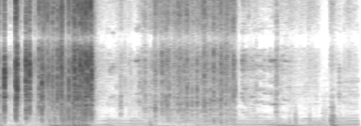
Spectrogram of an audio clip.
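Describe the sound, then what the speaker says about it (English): Tarot cards being shuffled by hand, a sharp riffling burst of flicking cards up close, then quieter sliding and tapping as the deck settles, with a final soft snap. "when you do a shuffle, you're bending them this way"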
